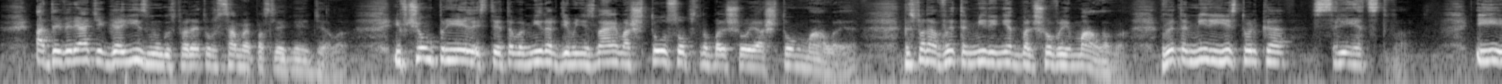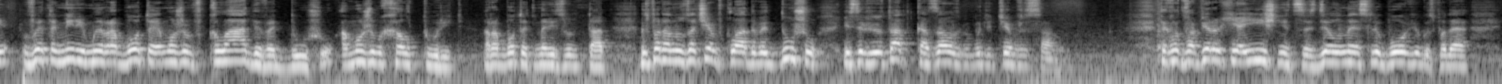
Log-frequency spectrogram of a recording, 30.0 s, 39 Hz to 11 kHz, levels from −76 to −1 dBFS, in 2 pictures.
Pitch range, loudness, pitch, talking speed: 140-180 Hz, -13 LUFS, 160 Hz, 155 wpm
